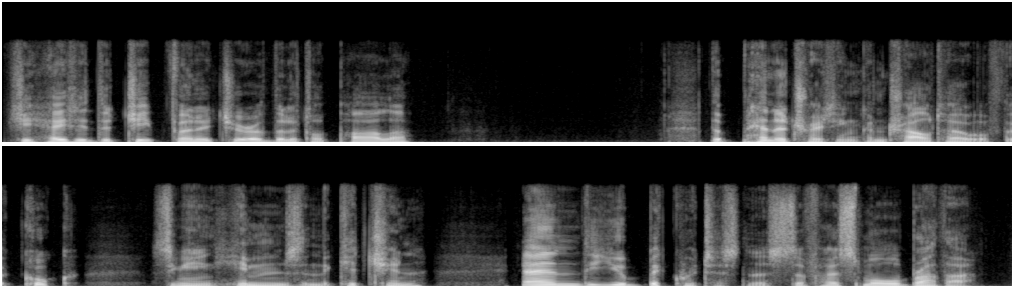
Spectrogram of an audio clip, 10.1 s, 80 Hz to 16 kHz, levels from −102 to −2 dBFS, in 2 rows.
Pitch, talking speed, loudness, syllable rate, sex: 105 Hz, 160 wpm, -23 LUFS, 6.0 syllables/s, male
